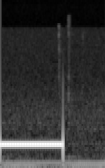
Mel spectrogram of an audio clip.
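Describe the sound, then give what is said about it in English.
A steady, clear telephone ringing tone on an unanswered phone call holds at one pitch for just over half a second, then cuts off abruptly with a faint click, leaving quiet line hiss. No one speaks. “Please leave your message.”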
